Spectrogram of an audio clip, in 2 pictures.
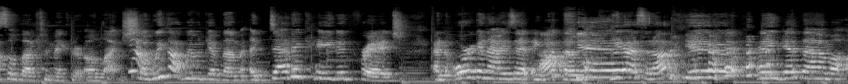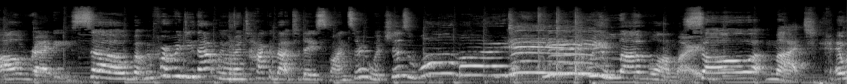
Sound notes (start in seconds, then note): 5.6 women 2 exulting enthusiastically; 7.0 women 1 exulting enthusiastically; 8.1 women 2 laughing; 12.7 in high pitch; 13.5 both cheering yeah!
